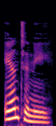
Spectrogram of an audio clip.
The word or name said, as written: antoni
